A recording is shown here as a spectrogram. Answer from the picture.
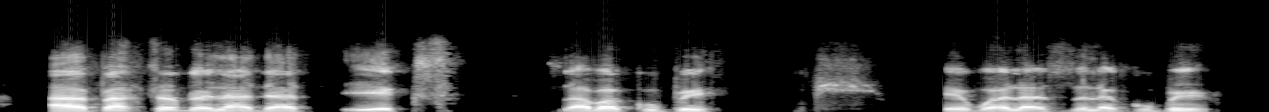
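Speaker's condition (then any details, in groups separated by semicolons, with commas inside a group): Neonatal cerebral palsy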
